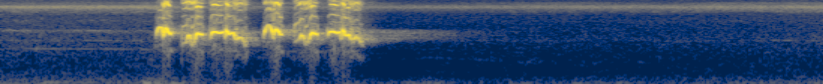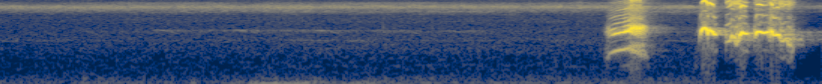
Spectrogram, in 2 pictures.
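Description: Sooty-headed bulbul giving two bursts of three or four quick, bright, bubbling notes, the second burst about four seconds after the first; otherwise quiet.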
